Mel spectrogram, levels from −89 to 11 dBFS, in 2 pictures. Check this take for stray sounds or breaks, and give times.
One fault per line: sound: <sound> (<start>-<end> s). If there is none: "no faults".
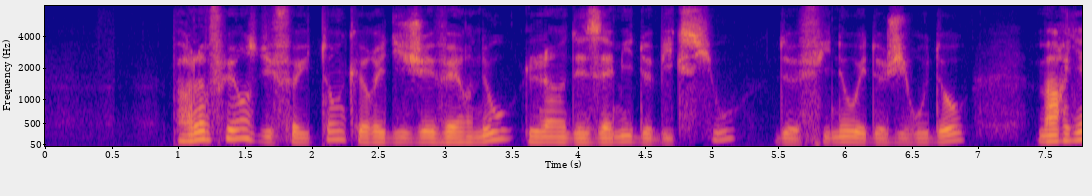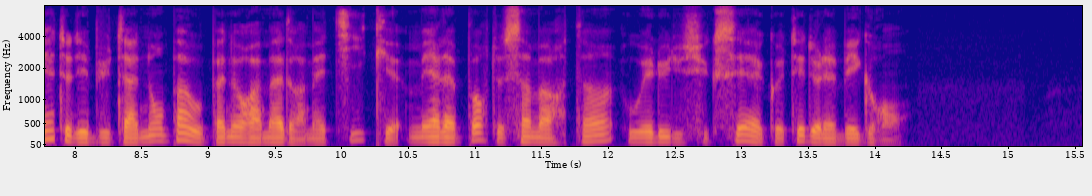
no faults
